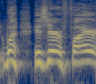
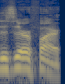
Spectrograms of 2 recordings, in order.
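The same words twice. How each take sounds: First: High, alarmed half-asleep question; jolted from sleep, fearing a fire; startled wake-up. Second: Said in the usual way. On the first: Retold or imitated. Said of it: "She goes". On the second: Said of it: "the first thing he said".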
